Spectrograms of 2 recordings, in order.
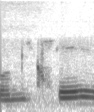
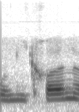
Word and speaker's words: Omicron: Oui, oui, c'est vrai, euh, ça commence à se retourner, mais on ne sait pas exactement quel sera l'effet du variant Omicron ou Omicron, euh, ça dépend, on peut prononcer les deux, je crois. Euh,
